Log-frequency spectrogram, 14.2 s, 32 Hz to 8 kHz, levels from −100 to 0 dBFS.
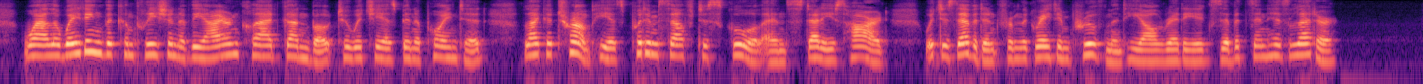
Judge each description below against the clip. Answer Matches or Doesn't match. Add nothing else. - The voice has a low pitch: Doesn't match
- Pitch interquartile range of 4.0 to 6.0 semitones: Matches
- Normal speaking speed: Matches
